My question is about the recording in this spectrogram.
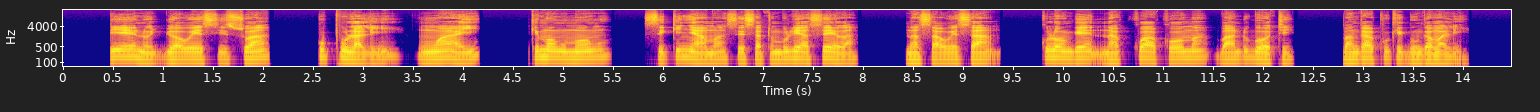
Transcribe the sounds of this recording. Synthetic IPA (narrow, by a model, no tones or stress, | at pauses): ndiɛnuɟwawɛsiswa | kupulaliŋ̩wai | kimɔŋumɔŋu | sikiɲamasɛsatumbuliasɛla | nasawɛsa | kulɔŋɡɛnakwakɔmabandubɔti | baŋɡakukiɡuŋɡamalḭ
